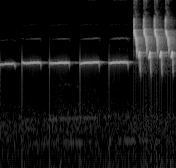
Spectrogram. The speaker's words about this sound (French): Ce genre de crescendo flûté est vraiment typique du rossignol. Et que dire de ce chant formidable? Déjà, c'est énergique, vigoureux, puissant. Le rossignol s'entend à plus d'un kilomètre. Et puis c'est un chant extrêmement varié.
